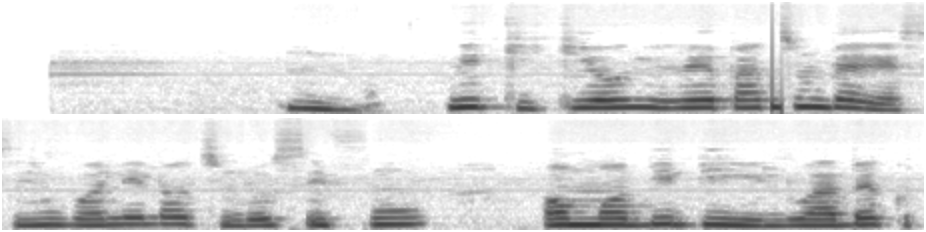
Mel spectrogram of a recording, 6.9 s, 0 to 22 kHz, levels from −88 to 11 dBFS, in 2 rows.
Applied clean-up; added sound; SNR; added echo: none; none; none; none.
